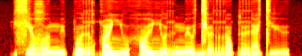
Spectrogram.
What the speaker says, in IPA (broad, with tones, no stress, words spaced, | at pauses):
sʲæ˩ʁʷe˩my˦˥ po˦˥rqʷɛ˦˥ ʎu˩hɔ˦˥y̯ ʎo˩rmø˦˥u̯ dʲɔ˩rɔ˦˥præ˩tʲʉ˩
